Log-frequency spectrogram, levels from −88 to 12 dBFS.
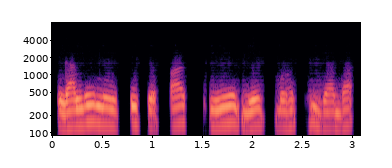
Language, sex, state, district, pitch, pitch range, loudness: Hindi, male, Uttar Pradesh, Jyotiba Phule Nagar, 130 Hz, 120-140 Hz, -19 LUFS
